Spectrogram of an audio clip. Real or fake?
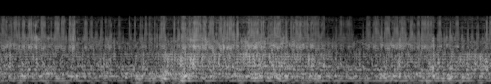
fake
